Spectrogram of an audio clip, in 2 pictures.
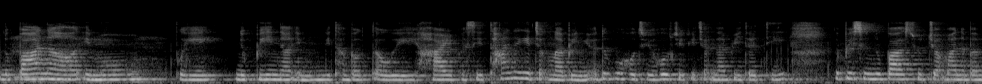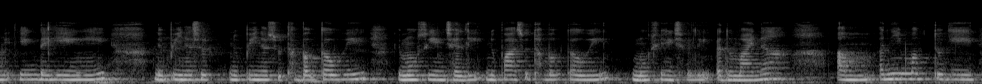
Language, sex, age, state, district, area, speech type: Manipuri, female, 45-60, Manipur, Imphal West, urban, spontaneous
